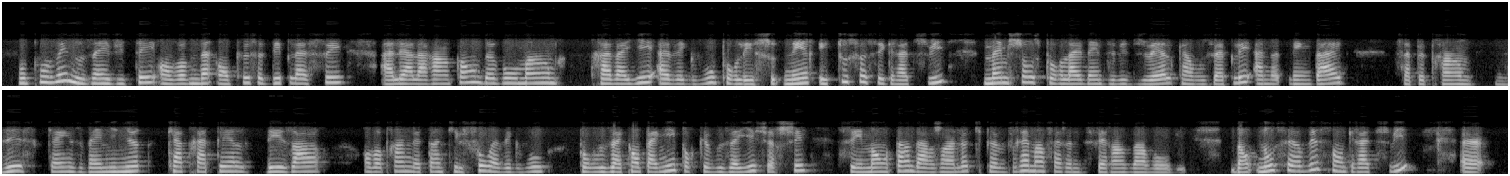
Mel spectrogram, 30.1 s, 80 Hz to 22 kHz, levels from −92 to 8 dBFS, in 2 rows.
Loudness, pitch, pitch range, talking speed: -22 LUFS, 210 Hz, 195-235 Hz, 175 wpm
